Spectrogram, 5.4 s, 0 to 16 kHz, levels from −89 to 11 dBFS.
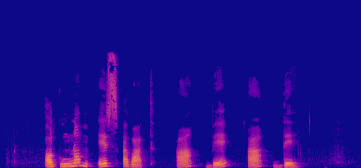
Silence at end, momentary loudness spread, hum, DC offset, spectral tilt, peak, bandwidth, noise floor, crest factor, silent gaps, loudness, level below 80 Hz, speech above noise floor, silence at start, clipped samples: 0.95 s; 10 LU; none; under 0.1%; -5 dB/octave; -8 dBFS; 11.5 kHz; -72 dBFS; 22 dB; none; -28 LUFS; -88 dBFS; 45 dB; 0.65 s; under 0.1%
